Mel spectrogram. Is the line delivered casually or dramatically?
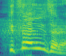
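casually. It is said in a casual, rustic chatty way.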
